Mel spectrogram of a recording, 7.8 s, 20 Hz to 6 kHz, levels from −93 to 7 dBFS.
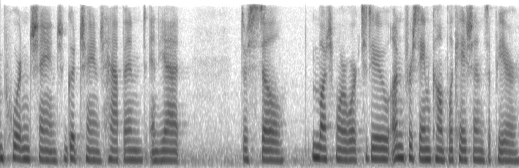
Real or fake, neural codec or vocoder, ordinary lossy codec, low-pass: real; none; MP3, 48 kbps; 5.4 kHz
